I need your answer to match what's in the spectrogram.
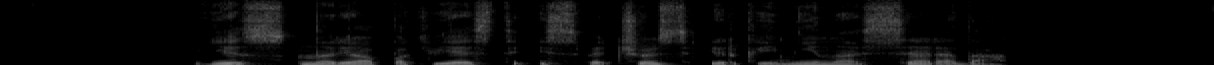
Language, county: Lithuanian, Kaunas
